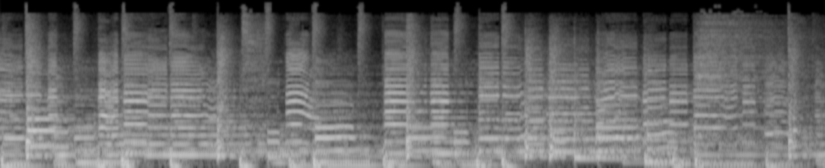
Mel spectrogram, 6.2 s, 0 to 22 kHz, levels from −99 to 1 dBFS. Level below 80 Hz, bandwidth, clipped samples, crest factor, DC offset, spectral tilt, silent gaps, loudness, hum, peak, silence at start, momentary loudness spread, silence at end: -36 dBFS; over 20 kHz; under 0.1%; 18 dB; under 0.1%; -4 dB/octave; none; -27 LUFS; none; -10 dBFS; 0 s; 6 LU; 0 s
